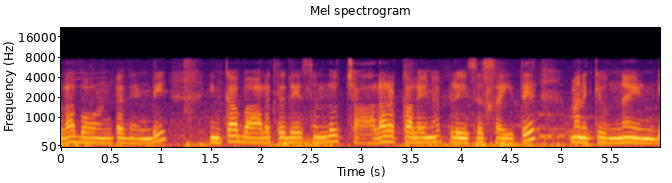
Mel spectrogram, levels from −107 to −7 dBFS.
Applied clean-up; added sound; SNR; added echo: none; none; none; none.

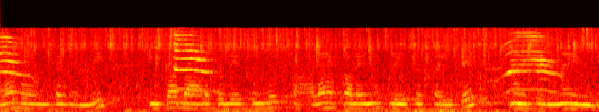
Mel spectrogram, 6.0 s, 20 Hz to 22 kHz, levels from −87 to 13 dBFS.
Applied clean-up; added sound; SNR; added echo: none; Meow; 0 dB; reverberation time 0.7 s.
